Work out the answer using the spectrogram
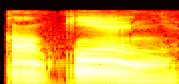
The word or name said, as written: Compiegne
